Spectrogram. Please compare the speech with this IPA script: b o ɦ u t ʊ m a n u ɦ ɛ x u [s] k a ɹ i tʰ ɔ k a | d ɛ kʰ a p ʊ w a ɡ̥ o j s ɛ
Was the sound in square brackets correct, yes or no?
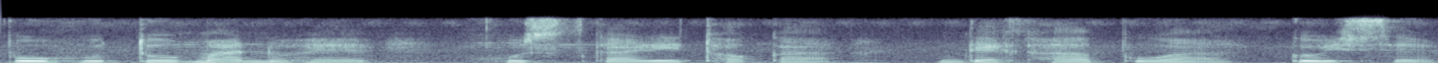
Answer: yes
